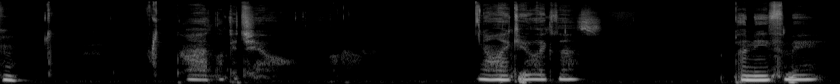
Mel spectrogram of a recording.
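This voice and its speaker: A woman speaking in a soft, breathy whisper for an intimate audio roleplay, murmuring slowly and coaxingly close to the listener. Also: little pitch movement, no room sound. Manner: low murmured coaxing with sighs.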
